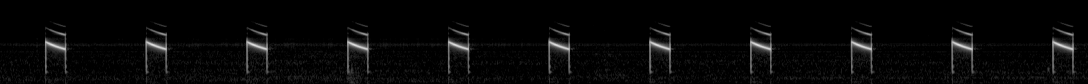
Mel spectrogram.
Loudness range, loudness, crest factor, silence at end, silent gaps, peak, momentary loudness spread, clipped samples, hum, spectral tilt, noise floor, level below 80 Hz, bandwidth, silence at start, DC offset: 0 LU; -12 LUFS; 14 dB; 0.15 s; none; -4 dBFS; 12 LU; under 0.1%; none; 2 dB/octave; -61 dBFS; -78 dBFS; 7.4 kHz; 0.45 s; under 0.1%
